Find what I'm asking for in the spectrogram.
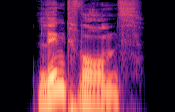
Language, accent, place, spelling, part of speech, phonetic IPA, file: German, Germany, Berlin, Lindwurms, noun, [ˈlɪntˌvʊʁms], De-Lindwurms.ogg
- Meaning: genitive singular of Lindwurm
